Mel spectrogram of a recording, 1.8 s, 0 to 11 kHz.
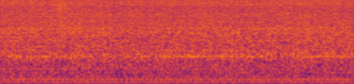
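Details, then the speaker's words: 3.5 L V6 car with a rusted exhaust, idling while a hose is used to listen along the pipe: raspy, puffing blow over the engine hum from rusted seams and holes, confirming an exhaust leak there. "And then, can you hear that? That's how we know there's a leak there."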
